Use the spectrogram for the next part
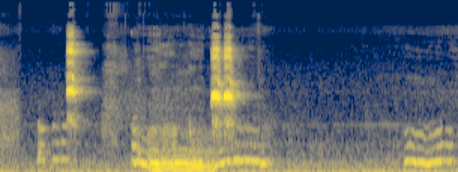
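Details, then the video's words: Dog at home complaining about a cat mouse game on a tablet; bright squeaks from the game bracket a long, low, sliding groan, followed later by a brief wavering whine. "My Dog Complains About Squeaking Sound of Mouse Game for Cats"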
